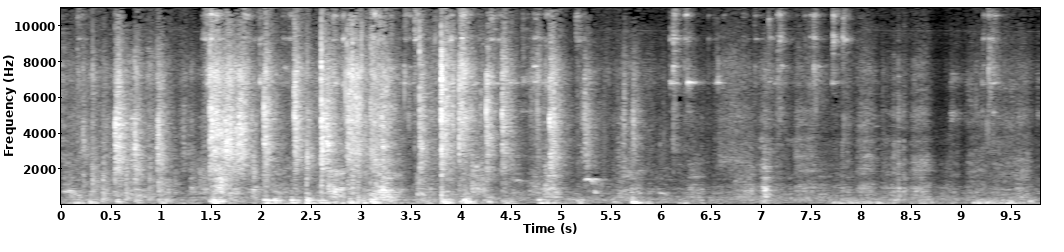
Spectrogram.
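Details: Two dogs, a bullmastiff and a new Dogue de Bordeaux, playing: dense rapid bursts of breathy, rasping vocal noise and scuffling for about six seconds, fading to sparse softer sounds with a brief whine.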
